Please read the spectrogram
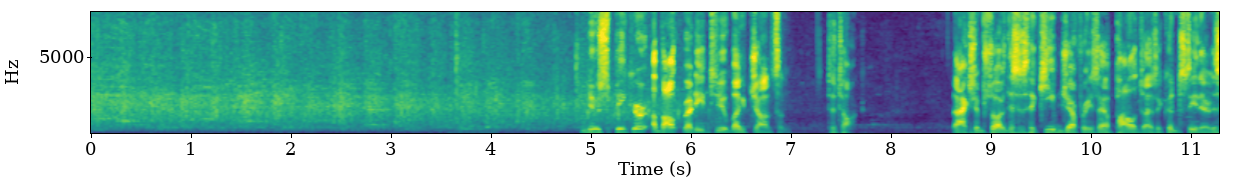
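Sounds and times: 
House chamber applause for the new Speaker: 0:00.0 - 0:06.5
speech: 0:04.9 - 0:07.7, 0:08.6 - 0:11.2.

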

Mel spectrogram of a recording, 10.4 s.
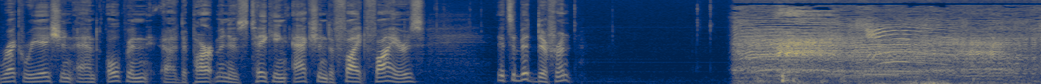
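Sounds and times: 
speech: 0:00.0 - 0:04.4, 0:05.0 - 0:05.8, 0:07.3 - 0:08.0
flock of sheep bleating: 0:07.3 - 0:10.4.

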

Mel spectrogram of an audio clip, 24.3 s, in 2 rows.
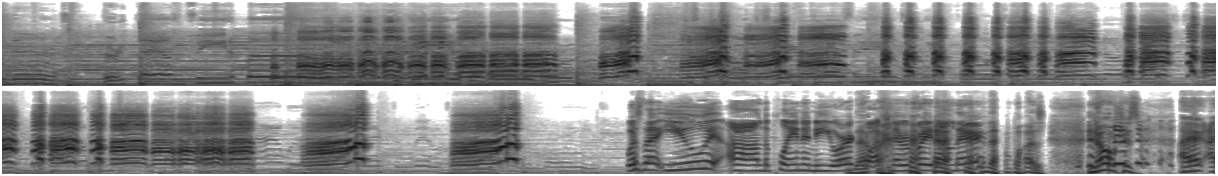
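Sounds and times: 
flock of geese honking: 0:02.7 - 0:15.9, 0:16.6 - 0:17.4
speech: 0:03.5 - 0:06.4, 0:18.8 - 0:24.2
laughter: 0:20.6 - 0:24.2.

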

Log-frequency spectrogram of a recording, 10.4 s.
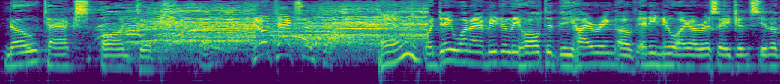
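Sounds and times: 
speech: 0:00.1 - 0:10.4
rally crowd in Las Vegas cheering President Trump: 0:01.3 - 0:05.8
overlapping raised voices: 0:04.9 - 0:05.8.

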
